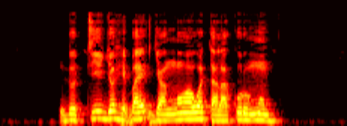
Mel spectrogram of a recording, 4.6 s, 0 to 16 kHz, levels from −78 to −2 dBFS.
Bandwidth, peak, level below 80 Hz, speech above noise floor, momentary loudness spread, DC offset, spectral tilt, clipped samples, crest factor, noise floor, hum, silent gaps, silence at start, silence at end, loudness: 11.5 kHz; -4 dBFS; -46 dBFS; 53 dB; 8 LU; under 0.1%; -6 dB/octave; under 0.1%; 18 dB; -74 dBFS; none; none; 0.8 s; 0.9 s; -21 LUFS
